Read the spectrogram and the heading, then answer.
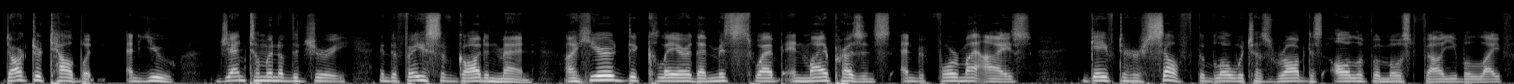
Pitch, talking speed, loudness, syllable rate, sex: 145 Hz, 170 wpm, -19 LUFS, 4.5 syllables/s, male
